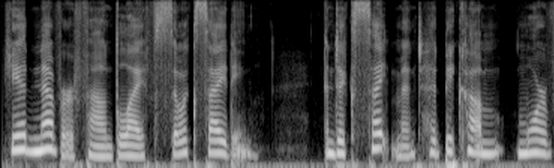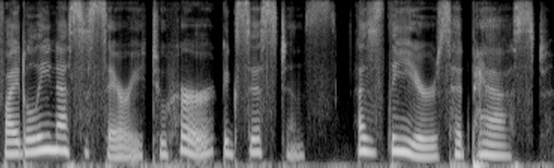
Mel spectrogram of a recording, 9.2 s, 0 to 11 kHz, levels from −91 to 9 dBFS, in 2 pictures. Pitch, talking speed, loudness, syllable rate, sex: 200 Hz, 145 wpm, -18 LUFS, 4.8 syllables/s, female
